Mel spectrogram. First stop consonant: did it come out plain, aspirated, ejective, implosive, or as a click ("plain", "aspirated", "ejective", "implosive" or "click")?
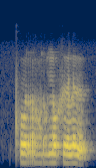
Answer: aspirated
